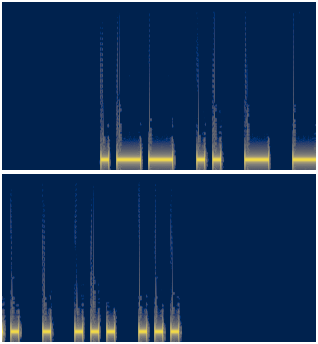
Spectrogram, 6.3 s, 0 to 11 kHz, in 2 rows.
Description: Morse code, heard as a keyed tone, about 15 wpm, 700 Hz. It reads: WITNESS
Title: Seven Letter Words - 15wpm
